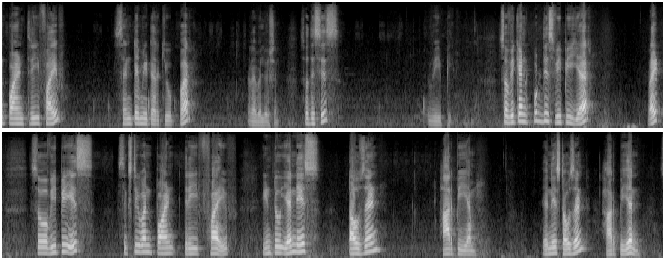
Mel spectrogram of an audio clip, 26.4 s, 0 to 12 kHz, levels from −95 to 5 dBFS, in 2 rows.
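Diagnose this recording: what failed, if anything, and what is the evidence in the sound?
Nothing here points to a failure at any stage of the chain, so there's no fault to chase in this recording.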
